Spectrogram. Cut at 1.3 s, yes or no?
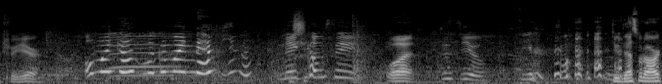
no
